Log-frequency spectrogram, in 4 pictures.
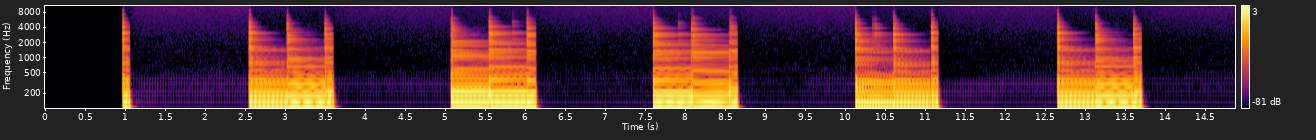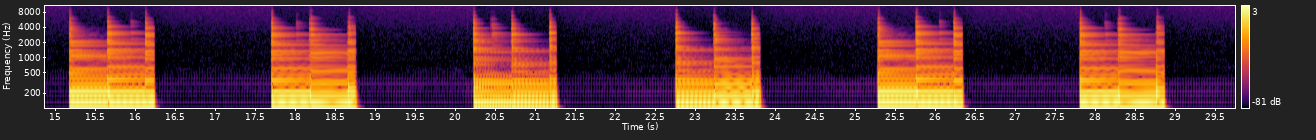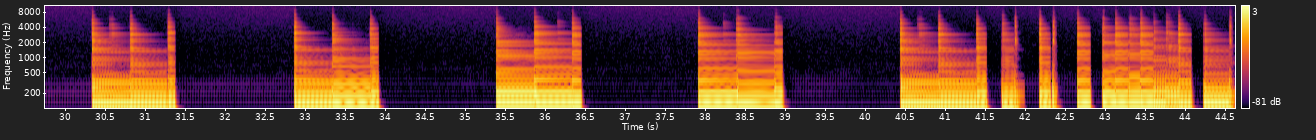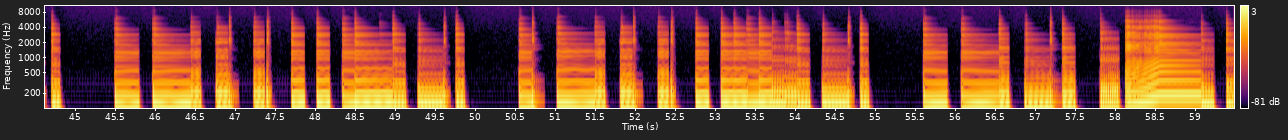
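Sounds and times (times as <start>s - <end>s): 
bass: 2.6s - 3.7s, 5.1s - 6.2s, 7.6s - 8.8s, 10.1s - 11.3s, 12.6s - 13.8s, 15.2s - 16.4s, 17.7s - 18.9s, 20.2s - 21.4s, 22.8s - 23.9s, 25.3s - 26.4s, 27.8s - 29.0s, 30.3s - 31.5s, 32.9s - 34.0s, 35.4s - 36.6s, 37.9s - 39.1s, 40.4s - 44.9s, 45.5s - 50.0s, 50.6s - 55.0s, 55.6s - 59.4s.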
